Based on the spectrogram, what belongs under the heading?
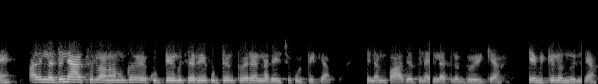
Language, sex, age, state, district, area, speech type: Malayalam, female, 45-60, Kerala, Palakkad, rural, conversation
